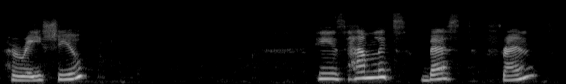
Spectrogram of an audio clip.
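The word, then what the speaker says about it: Horatio: marries his brother Claudius the following character is htio and you should know how to pronounce his name correctly htio he is Hamlet's best friend he is the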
